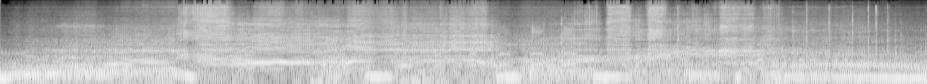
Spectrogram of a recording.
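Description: A loud Dodge Scat Pack muscle car engine rumbles and revs continuously close by, its idle pulsing unevenly with a choppy cam lope.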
